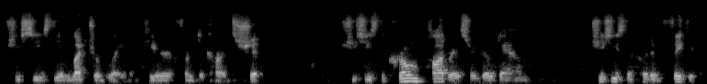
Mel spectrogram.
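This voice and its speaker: A man with a husky voice reading stage directions as narrator of a script table read over a video call. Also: lowish voice, normal speed, dry recording, poor audio. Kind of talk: scripted narration with occasional stumbles.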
